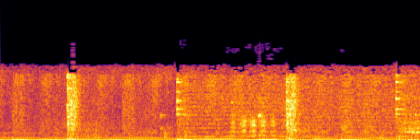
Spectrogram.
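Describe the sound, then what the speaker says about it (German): Sheep bleating in Minecraft: several wavering bleats come at irregular intervals over a low steady drone, close and fairly loud, with no talk over them. "Was ist denn mit dem scheiß Schaf los?"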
